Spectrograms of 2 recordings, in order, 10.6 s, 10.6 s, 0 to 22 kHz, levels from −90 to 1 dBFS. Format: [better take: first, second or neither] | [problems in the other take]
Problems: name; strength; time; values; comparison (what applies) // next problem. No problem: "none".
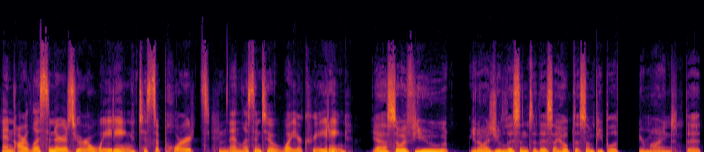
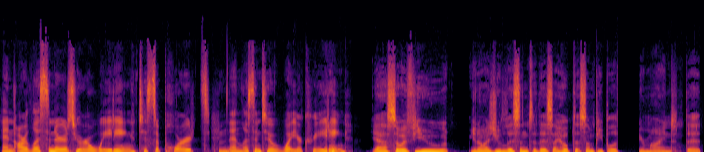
neither | audio cutting out; at 9.5 s; the same in both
